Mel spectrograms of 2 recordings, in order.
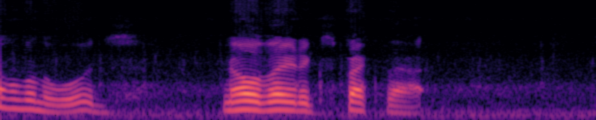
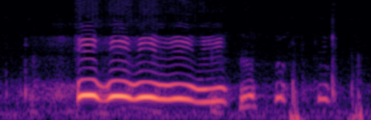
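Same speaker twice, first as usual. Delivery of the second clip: high villain cackle; evil cackle; 14 semitones higher, 4 dB louder than usual. Pretend. Laughing about evil plan.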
